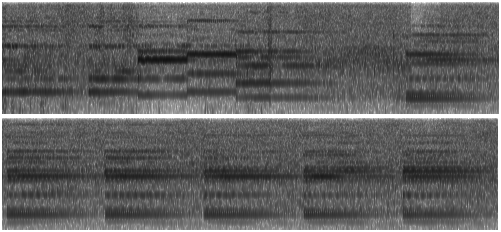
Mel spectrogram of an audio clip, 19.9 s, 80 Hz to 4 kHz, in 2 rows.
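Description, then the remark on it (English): Bells toll at Mountain Cemetery on July 8, 1998, loudly, a cluster of overlapping pitches at first, then a steady sequence of struck chords roughly every two seconds, each one fading before the next. No one speaks. “As the bells finish tolling in the background on July 8, 1998, 2 days after the gathering, I'm sitting down alone in reflection at Mountain Cemetery.”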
